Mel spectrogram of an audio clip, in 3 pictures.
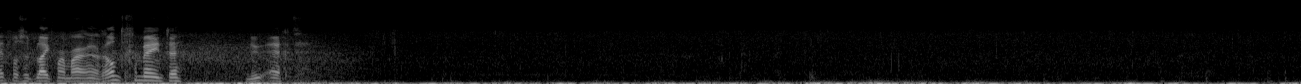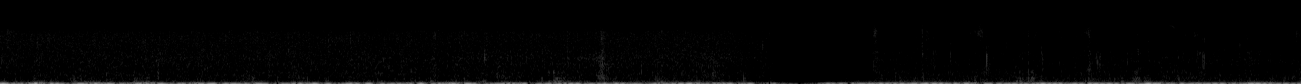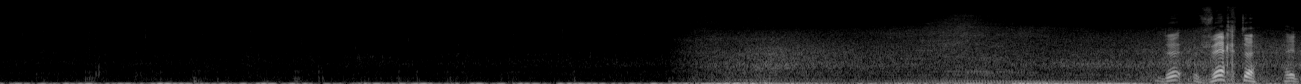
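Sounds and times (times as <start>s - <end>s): light rain hiss: 0.1s - 21.0s, 32.7s - 38.9s
wind rumble on microphone: 3.1s - 20.4s, 32.7s - 37.5s.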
